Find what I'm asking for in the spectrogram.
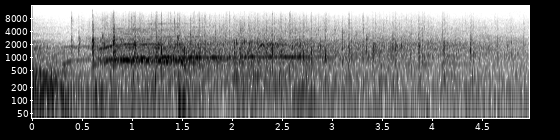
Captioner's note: crowd claps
